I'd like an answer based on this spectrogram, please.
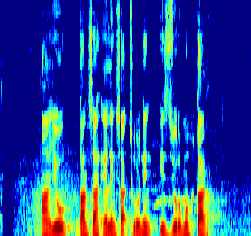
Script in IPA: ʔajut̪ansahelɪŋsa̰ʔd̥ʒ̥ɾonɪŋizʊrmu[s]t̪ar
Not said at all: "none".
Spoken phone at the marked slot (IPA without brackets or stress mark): h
